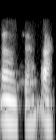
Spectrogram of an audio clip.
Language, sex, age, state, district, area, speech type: Santali, male, 30-45, West Bengal, Malda, rural, conversation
